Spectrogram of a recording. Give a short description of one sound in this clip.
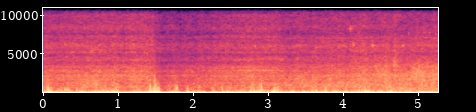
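Wind rumbles and buffets loudly against a microphone on a moving motorbike.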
